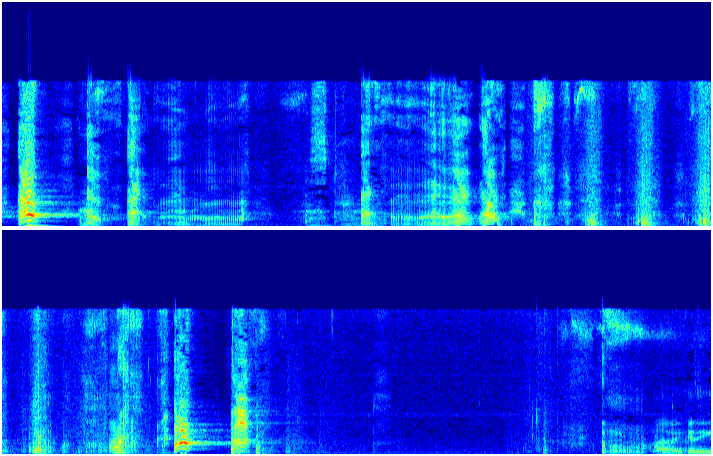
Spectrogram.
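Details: A roughly two-and-a-half-year-old male Brussels Griffon, red with a rough coat, from Miami, keeps up a rapid string of growling, muttering yips and snorts, then falls quiet near the end with faint noise.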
